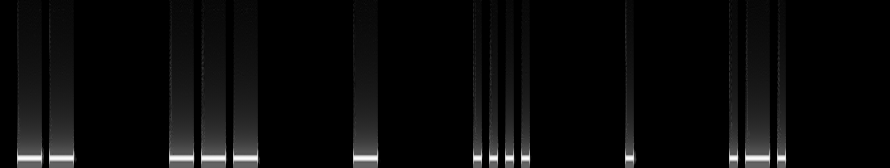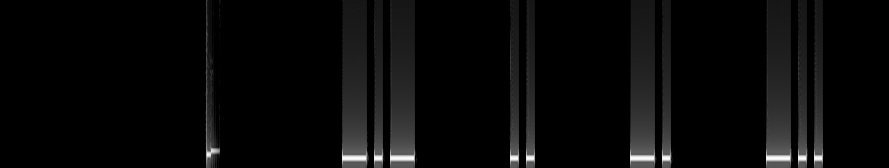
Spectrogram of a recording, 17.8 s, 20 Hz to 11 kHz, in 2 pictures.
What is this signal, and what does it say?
Morse code, heard as a keyed tone, about 15 wpm, spaced as for 7 wpm, 700 Hz. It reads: MOTHER KIND
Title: 4x Character Spacing - Top 200 Words - 15wpm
